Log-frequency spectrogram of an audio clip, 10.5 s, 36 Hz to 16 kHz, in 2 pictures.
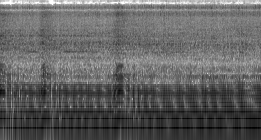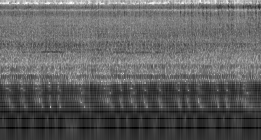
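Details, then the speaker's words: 2021 BMW M1000RR with BT Moto Stage 1 ECU flash, first cold start of the day: smooth even idle with a steady low burble, no hunting or stalling; normal idle. "and you can hear that sounds nice and even sounds like a good idle right there no stalling no issues"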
